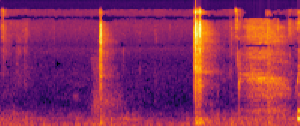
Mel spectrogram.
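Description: Small plastic bubble level being set down on glass mosaic-tile coasters: a light click about a second in and a louder knock about two and a half seconds in, then a soft rustle.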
